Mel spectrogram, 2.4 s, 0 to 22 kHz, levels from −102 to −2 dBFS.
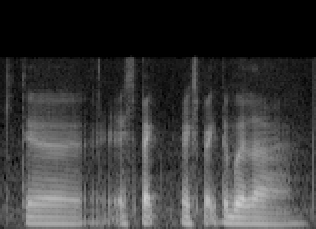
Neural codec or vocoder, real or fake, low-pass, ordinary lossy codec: none; real; none; none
